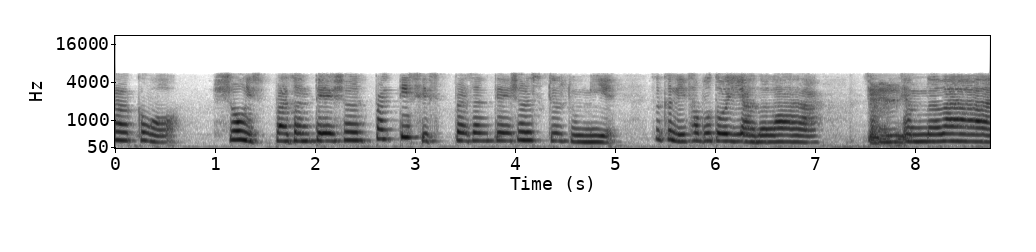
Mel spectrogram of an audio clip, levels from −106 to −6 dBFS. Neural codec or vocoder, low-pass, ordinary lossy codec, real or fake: codec, 16 kHz in and 24 kHz out, 1.1 kbps, FireRedTTS-2 codec; 5.4 kHz; none; fake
